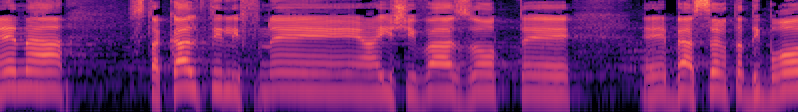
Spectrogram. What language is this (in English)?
Hebrew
